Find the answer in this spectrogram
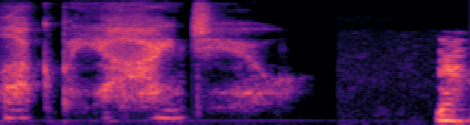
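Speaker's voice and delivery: barely audible, creepy, eerie scary whisper. A nurse retells what a patient whispered while she placed his iv: a scary whisper. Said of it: "in the whisperest, most scary voice".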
